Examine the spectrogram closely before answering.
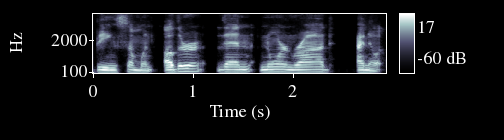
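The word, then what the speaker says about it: Radd: someone other than noren Rod I know I say Rod I think it's pronounced Rad but that just seems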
